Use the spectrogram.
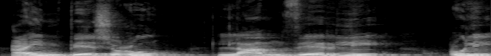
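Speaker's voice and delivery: very slow, clear syllables; slow spelling drill. Shown as a demonstration. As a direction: spell it out for learners. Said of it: "पहले दो को मिलाना है".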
